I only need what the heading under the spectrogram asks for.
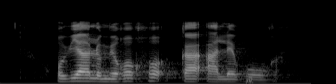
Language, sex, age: Northern Sotho, male, 18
